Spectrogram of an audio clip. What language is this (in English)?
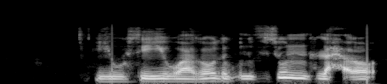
Kabyle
